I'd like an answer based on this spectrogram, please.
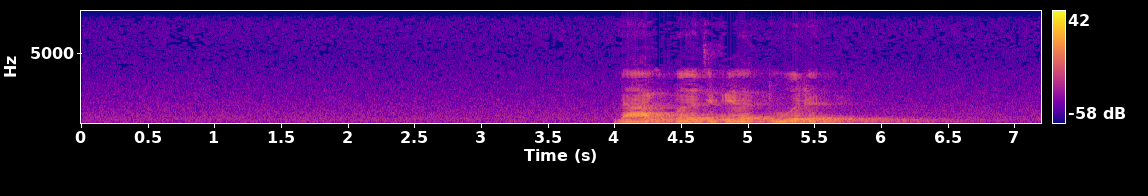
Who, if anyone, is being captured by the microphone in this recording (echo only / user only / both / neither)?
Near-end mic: user only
